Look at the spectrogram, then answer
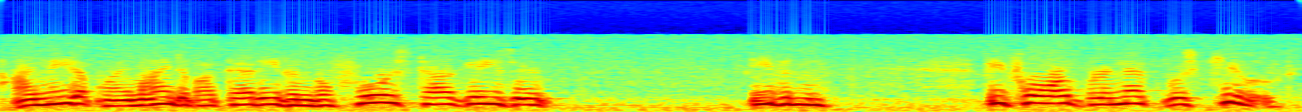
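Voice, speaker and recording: A woman's voice: mid-range voice, moderate pace, phone-quality sound, lightly acted. An actress playing a strong-willed, guarded young woman protecting her horse in a radio drama, with a firm, clipped delivery. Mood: pleading, resolute. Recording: band-limited, noisy old radio broadcast.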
